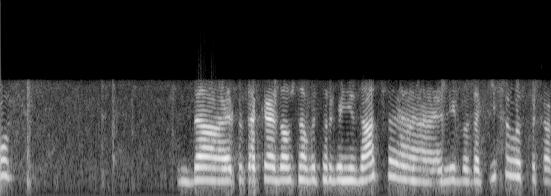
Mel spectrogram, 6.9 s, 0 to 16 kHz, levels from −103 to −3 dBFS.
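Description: Noise suppressor artifacts run through the whole speech clip: the suppressor pulls the room noise, which sits about 18 dB below the speech, down by about 17 dB between phrases and lets it swell back under them. It does this band by band and frame by frame.

AMR narrowband mobile codec damage is also present from start to finish and is plainly audible. Nothing above 4 kHz survives, so the voice sounds boxed-in and dull. The buzzy, synthetic texture comes from rebuilding each sound with a vocal-tract model driven by only a handful of pulses, which points to one of the lower AMR-NB modes, around 7.4 kbps. The background noise turns into a swirling warble as it passes through the codec.

AMR bit errors hit three stretches, from 0.98 to 1.72 s, 2.64 to 3.23 s and 4.95 to 5.52 s, and each stretch sounds rougher than the one before. These bursts suggest a weak radio link that corrupted several percent of the less-protected bits, roughly a tenth by the last burst, while the frames were still accepted. 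The misplaced pulses and slightly wrong gain and spectral values turn the voice hoarse, scratchy and gargly, although its pitch and loudness stay roughly in place.

Speech cut by the noise suppressor affects the last second, from 6.11 to 6.32 s and from 6.56 to 6.80 s. In these spots the suppressor mistook parts of the speech for background and pushed them down by up to about 16 dB, so soft sounds and word endings come across swallowed and faint.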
